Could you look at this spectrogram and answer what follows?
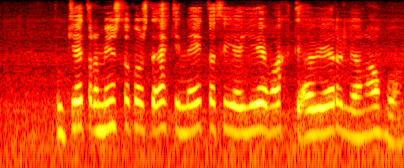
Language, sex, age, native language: Icelandic, female, 50-59, Icelandic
